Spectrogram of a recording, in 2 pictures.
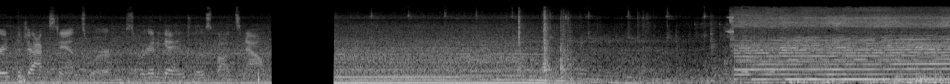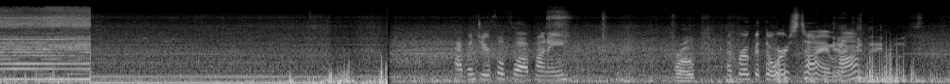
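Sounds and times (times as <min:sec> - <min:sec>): engine low hum: 0:03.4 - 0:19.0.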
